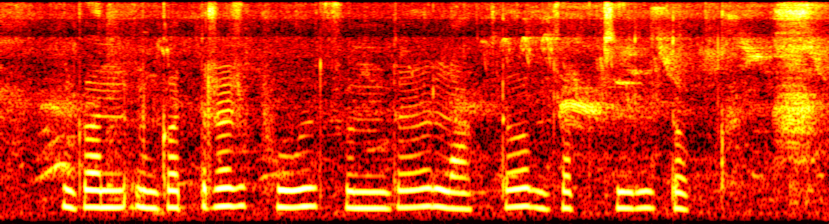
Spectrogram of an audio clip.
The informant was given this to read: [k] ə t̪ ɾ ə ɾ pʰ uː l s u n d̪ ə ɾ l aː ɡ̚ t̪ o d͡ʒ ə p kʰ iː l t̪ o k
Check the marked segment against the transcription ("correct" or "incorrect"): incorrect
